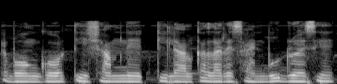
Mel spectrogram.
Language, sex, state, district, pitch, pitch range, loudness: Bengali, male, Assam, Hailakandi, 135 Hz, 130-140 Hz, -17 LUFS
